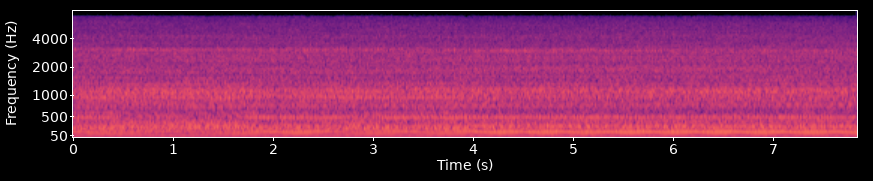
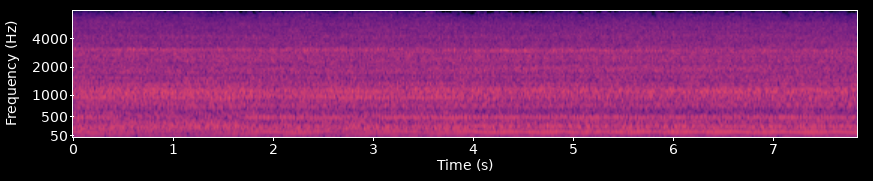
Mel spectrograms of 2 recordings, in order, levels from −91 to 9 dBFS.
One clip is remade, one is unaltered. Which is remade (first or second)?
second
